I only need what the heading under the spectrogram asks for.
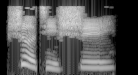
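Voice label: "设计师", Mandarin Chinese; chinese flashcards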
